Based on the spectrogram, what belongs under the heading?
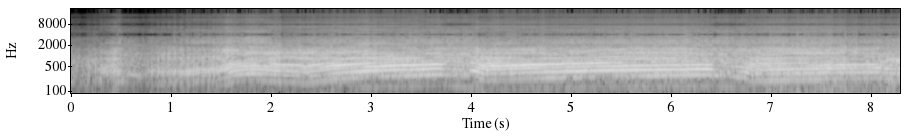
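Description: Stock two-stroke motorcycle engine accelerating hard, its revs climbing through the gears. Three upshifts each bring a brief drop in pitch before the engine climbs again.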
